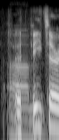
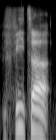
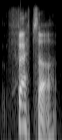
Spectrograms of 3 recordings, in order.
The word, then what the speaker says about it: feta: getting out of it feter is is a angle unit for the angle no it's so feta no because it's feta is what it is pronunciation is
